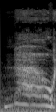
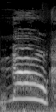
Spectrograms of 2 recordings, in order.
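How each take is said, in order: First: Soft, high "No." said under the breath, barely voiced; hushed refusal. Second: Squealed refusal. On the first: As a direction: breathe out a small, high "No." in disbelief. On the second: Retold or imitated. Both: Told more cavities, frustrated.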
